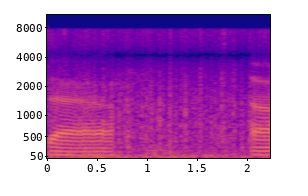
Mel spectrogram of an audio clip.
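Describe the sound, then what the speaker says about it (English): Steady rain patters on a surface in the middle stretch, framed by short bursts of talk at the start and end. "with the rain all coming around, and it's gonna get as bad as it was"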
